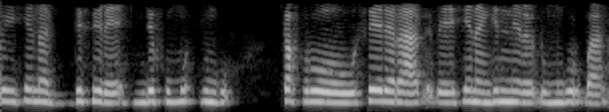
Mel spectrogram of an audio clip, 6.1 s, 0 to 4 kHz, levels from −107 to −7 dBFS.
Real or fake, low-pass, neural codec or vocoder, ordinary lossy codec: fake; 3.6 kHz; autoencoder, 48 kHz, 128 numbers a frame, DAC-VAE, trained on Japanese speech; MP3, 24 kbps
